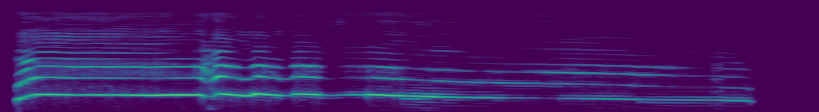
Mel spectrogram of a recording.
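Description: sound effect, wolf howling

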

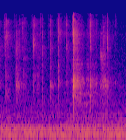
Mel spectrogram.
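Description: human body sound, finger snapping

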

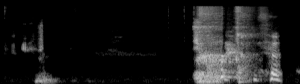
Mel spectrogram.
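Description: human body sound, cough

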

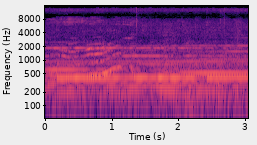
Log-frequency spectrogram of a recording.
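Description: animal, dog howling and whining

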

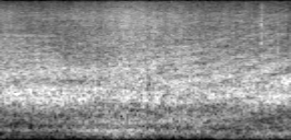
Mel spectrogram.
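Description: vehicle, car

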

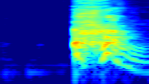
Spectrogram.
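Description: human body sound, cough

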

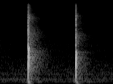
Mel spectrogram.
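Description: crowd, applause

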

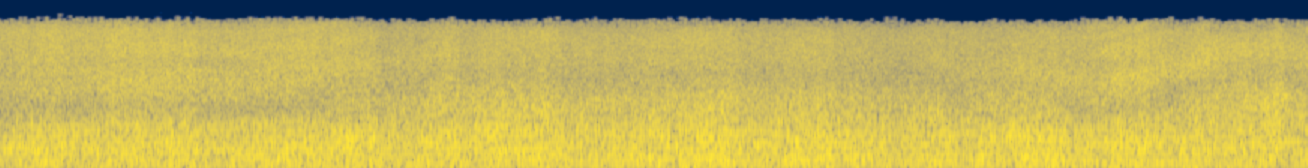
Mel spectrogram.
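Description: nature, rushing waterfall

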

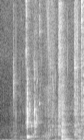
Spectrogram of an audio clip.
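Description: food or drink, drinking water

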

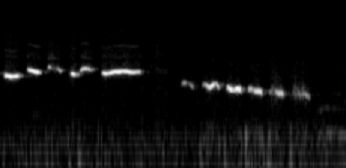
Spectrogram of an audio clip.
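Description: human body sound, person whistling a tune

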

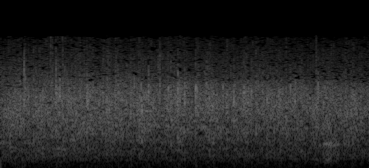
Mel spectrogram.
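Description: crowd, audience hand clapping

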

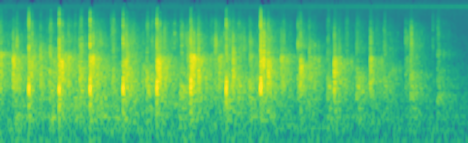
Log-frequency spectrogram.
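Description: crowd, audience hand clapping

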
